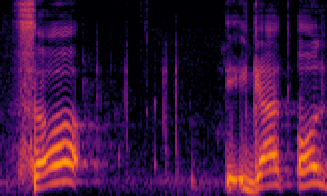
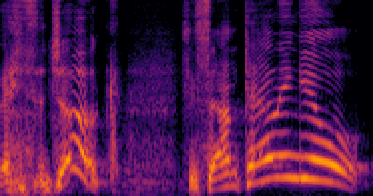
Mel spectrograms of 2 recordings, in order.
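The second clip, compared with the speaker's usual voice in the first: 1 upset broker; 9 semitones higher than usual. Retold or imitated.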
